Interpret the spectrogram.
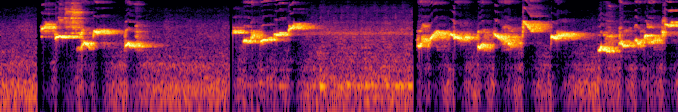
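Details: Young male white-rumped shama, still in juvenile plumage, singing fully; rich varied whistled phrases jumping between notes, in bursts of two to three seconds separated by short pauses, with low background hum.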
